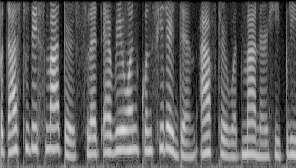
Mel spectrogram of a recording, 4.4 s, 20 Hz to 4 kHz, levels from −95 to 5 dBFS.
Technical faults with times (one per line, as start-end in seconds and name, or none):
1.20-1.88 scattered short gaps
2.29-3.43 jitter buffer slow-down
